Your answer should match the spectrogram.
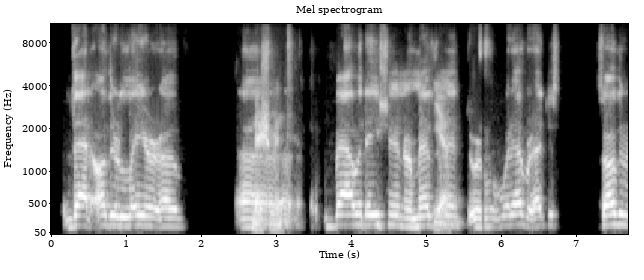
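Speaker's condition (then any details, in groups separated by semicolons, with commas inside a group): Cerebral palsy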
